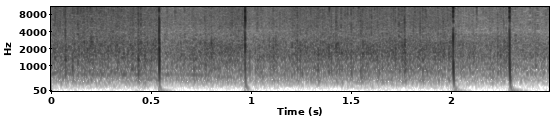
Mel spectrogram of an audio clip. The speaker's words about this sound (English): And everybody here in Point Loma, clap your hands. Say hello. Happy Sunday.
